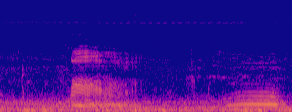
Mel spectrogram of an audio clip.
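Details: Cow mooing: two drawn-out, low, nasal moos, the first wavering and the second steadier and longer, over a constant background hum.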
